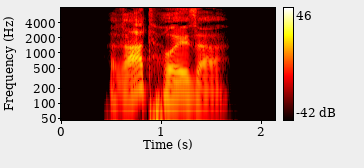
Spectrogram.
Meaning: nominative/accusative/genitive plural of Rathaus
- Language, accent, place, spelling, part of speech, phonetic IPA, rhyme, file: German, Germany, Berlin, Rathäuser, noun, [ˈʁaːtˌhɔɪ̯zɐ], -aːthɔɪ̯zɐ, De-Rathäuser.ogg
